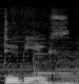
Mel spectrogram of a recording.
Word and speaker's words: dubious: we pronounce it as dubus with the stress on the first syllable make sure to enunciate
